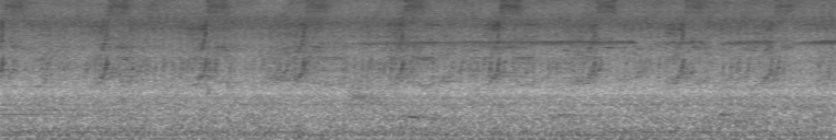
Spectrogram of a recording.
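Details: Cicadas calling on a sunlit summer mountainside: dense, hissing insect chorus with buzzy pulses swelling about once a second, steady low rumble beneath.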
